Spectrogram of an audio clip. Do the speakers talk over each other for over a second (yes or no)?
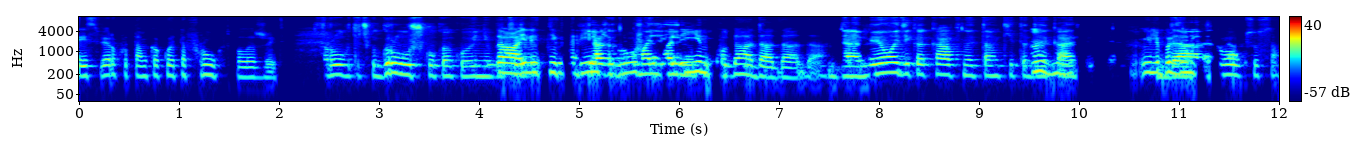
yes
